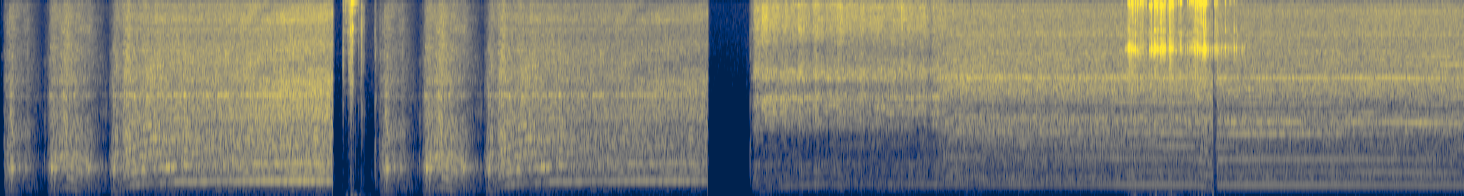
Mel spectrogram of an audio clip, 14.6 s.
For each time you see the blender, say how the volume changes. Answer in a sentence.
The blender can be heard from 0.0 to 14.6 s, getting quieter.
